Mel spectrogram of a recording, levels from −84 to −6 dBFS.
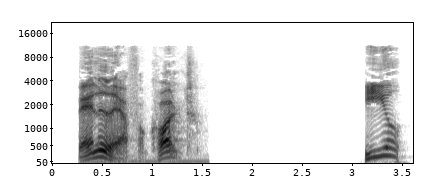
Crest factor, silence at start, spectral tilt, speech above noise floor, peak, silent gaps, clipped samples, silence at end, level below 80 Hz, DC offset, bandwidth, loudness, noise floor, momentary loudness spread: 20 dB; 0.25 s; -4.5 dB/octave; over 73 dB; 0 dBFS; 1.57-3.08 s; under 0.1%; 0.15 s; -50 dBFS; under 0.1%; 11.5 kHz; -17 LUFS; under -90 dBFS; 9 LU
